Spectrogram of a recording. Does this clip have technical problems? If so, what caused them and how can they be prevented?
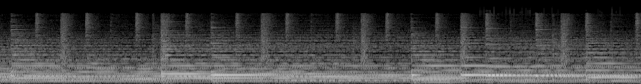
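Yes. From 4.76 s to the end, the resampler restarted on every block, likely converting each 20 ms block in isolation, which fits a 24 kHz to 48 kHz upsample. The result is a 50 Hz buzz of edge errors under the sound. Carry the resampler's filter state across blocks so it never restarts mid-stream.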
